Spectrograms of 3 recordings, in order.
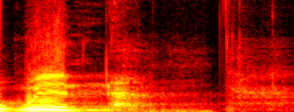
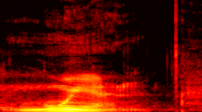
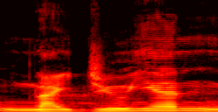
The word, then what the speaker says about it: Nguyen: And that's because people cannot pronounce my surname, which in Vietnam is actually Nguyen. But as a Vietnamese immigrant refugee kid growing up in the 1970s and 80s in America, no one could say it. So people tried all kinds of variations. There was Nguyen, Nigerian, Nagayan, then kind of Nguyen, and eventually Win. The Win pronunciation stuck and became especially prominent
